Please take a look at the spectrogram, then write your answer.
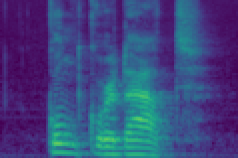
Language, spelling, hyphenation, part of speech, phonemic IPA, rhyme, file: Dutch, concordaat, con‧cor‧daat, noun, /ˌkɔŋ.kɔrˈdaːt/, -aːt, Nl-concordaat.ogg
- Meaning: concordat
